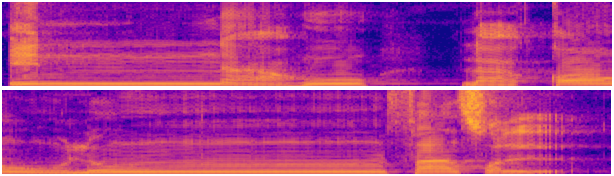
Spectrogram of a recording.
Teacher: huruf nun sukun tanwin un bertemu fa, maka didengungkan dan disamarkan ya. Cara bacanya didengungkan dan disamarkan.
